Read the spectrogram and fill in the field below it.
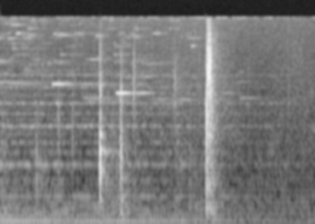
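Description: A walking cane taps on a hard floor.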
